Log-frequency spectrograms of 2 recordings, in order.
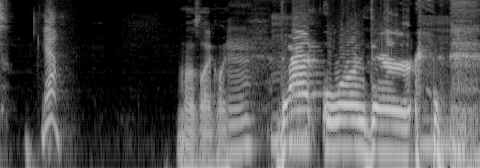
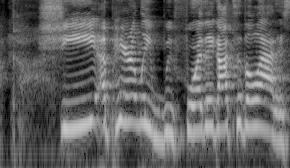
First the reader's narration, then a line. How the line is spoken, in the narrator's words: yelled Mickey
